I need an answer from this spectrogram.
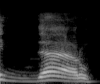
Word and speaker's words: الدار: C'est que c'est une lettre shamsia. Donc, tu ne prononceras pas le lam.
